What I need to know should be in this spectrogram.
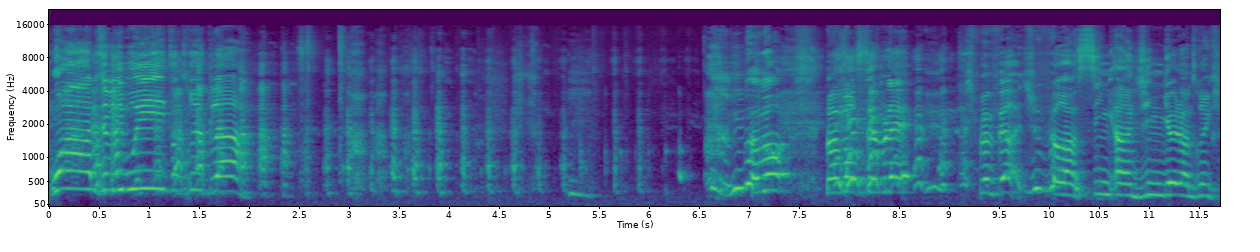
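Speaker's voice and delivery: excited, laughing through the words; laughing excitedly. Real, not acted. Delighted by the noisy toy gun.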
